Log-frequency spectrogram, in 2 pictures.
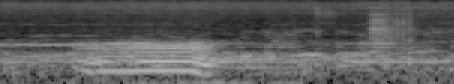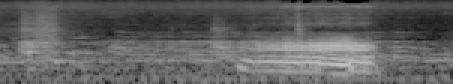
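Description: Two drawn-out, tonal, whistly-buzzing breath sounds about four seconds apart, consistent with a sleeping pet snoring.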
